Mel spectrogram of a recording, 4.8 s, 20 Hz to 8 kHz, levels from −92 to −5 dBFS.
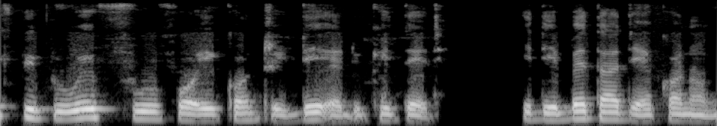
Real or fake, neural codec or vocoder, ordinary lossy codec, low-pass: real; none; none; 7.2 kHz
